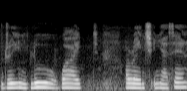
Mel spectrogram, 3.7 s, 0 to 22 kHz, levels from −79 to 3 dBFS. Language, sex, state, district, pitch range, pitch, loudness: Nagamese, female, Nagaland, Kohima, 170-185 Hz, 180 Hz, -14 LUFS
